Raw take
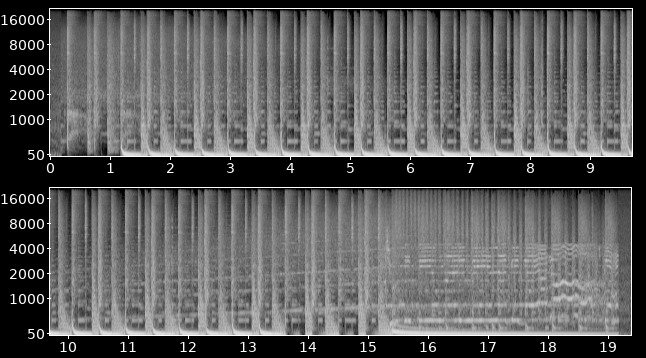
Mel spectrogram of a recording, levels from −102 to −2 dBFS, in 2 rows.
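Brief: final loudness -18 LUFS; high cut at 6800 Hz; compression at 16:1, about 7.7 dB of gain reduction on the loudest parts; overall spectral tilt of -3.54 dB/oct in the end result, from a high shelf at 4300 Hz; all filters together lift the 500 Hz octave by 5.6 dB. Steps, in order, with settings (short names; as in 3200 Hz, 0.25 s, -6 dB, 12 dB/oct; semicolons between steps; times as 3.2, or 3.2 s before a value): LPF 6800 Hz; bell 500 Hz +7 dB; high shelf 4300 Hz +4.5 dB; compressor 16:1, threshold -24 dBFS; gain +11 dB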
